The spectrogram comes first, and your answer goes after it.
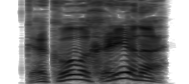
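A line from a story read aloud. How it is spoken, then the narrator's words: Shout. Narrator (Russian): крикнул я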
